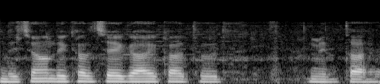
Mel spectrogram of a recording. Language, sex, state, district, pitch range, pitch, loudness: Maithili, male, Bihar, Begusarai, 125-135 Hz, 130 Hz, -16 LUFS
